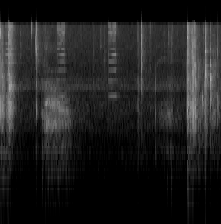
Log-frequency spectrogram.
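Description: Hands handling small plastic RC radio gear on a workbench: scattered light clicks and knocks, a soft rustle, and a louder clatter near the end. Two very short high tones sound about a second apart.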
